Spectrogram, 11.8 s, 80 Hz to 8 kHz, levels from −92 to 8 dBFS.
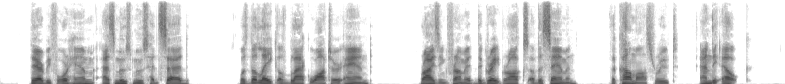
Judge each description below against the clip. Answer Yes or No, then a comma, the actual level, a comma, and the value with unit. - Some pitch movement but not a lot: No, narrow, 1.9 semitones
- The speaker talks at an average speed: Yes, average, 155 wpm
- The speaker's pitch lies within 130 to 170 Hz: Yes, medium, 140 Hz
